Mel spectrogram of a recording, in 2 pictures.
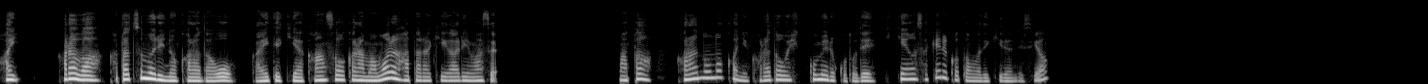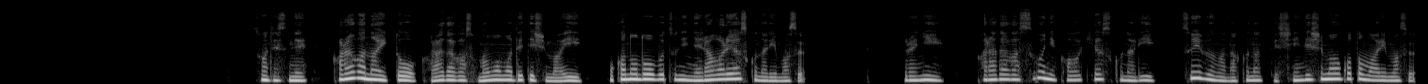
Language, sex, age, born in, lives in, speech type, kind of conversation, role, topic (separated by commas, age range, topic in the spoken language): Japanese, female, 30-34, Japan, Japan, read, expert-assistant, expert, なぜカタツムリは殻を持っているのか説明してください。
